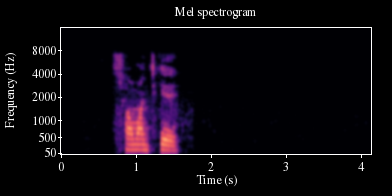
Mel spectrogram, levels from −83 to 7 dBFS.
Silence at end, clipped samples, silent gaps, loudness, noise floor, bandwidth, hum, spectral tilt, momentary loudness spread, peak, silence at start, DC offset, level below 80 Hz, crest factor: 2.6 s; under 0.1%; none; -17 LUFS; -82 dBFS; 7.8 kHz; none; -7 dB/octave; 10 LU; -2 dBFS; 0.7 s; under 0.1%; -64 dBFS; 20 dB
